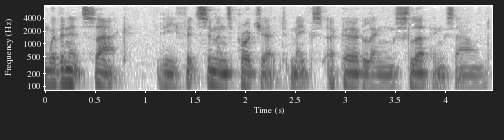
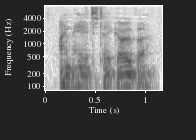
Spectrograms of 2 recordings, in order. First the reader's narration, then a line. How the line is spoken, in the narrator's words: prompt him gently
